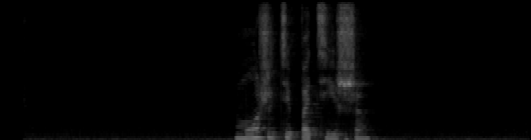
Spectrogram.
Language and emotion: Russian, neutral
